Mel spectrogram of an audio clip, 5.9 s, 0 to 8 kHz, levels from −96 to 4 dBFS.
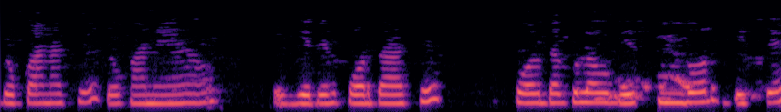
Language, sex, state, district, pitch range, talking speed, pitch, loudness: Bengali, female, West Bengal, Malda, 235-265 Hz, 110 wpm, 245 Hz, -32 LUFS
